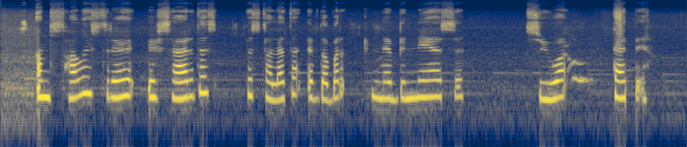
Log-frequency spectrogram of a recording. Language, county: Lithuanian, Kaunas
